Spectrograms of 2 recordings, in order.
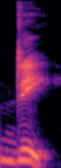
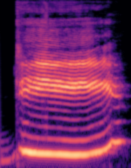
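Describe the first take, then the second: First: Class echo. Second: High, loud teacher letter; teacher calls letter. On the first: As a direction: repeat it back as a pupil. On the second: Teacher calls a letter, high loud. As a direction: call it out crisply. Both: Acted.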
